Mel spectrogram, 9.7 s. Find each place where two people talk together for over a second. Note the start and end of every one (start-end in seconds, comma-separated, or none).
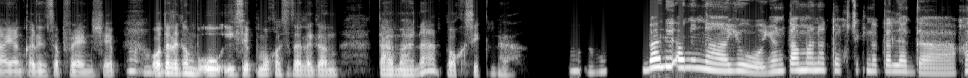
none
